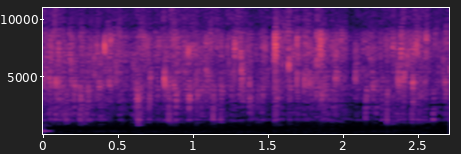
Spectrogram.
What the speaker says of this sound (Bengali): চলো বেশ সুন্দর করে ভেজে নিই।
